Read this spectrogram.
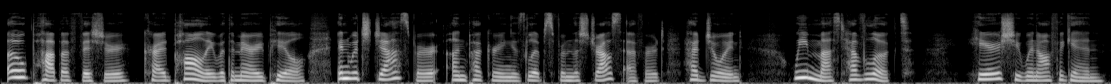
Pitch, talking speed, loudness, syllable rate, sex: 200 Hz, 155 wpm, -18 LUFS, 4.8 syllables/s, female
